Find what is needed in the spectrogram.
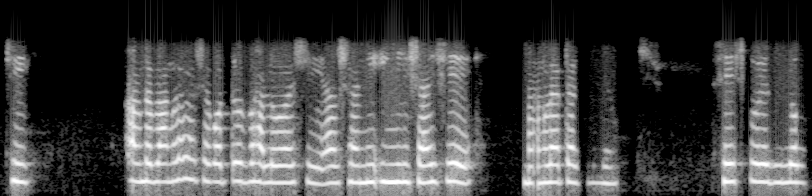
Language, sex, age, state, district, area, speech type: Bengali, female, 45-60, West Bengal, Alipurduar, rural, conversation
